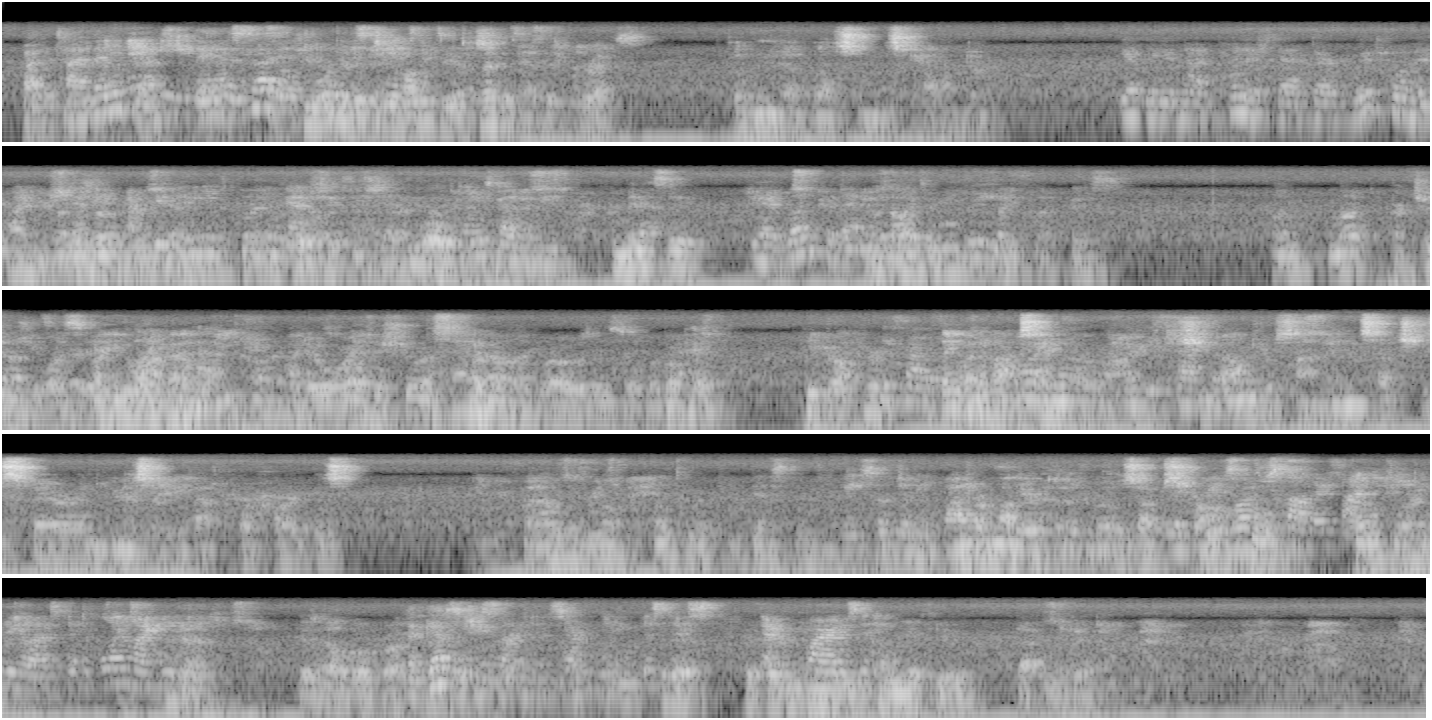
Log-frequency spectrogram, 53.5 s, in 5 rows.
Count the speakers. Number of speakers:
ten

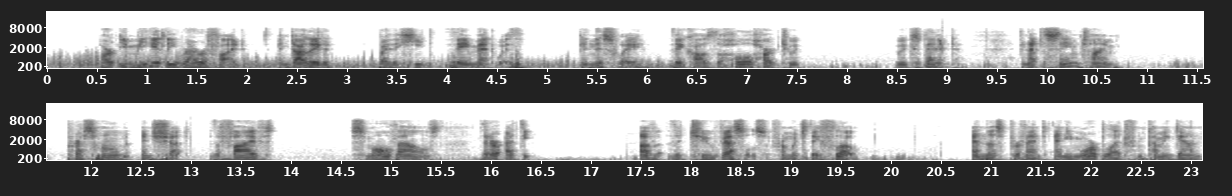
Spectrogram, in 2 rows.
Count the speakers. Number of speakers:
one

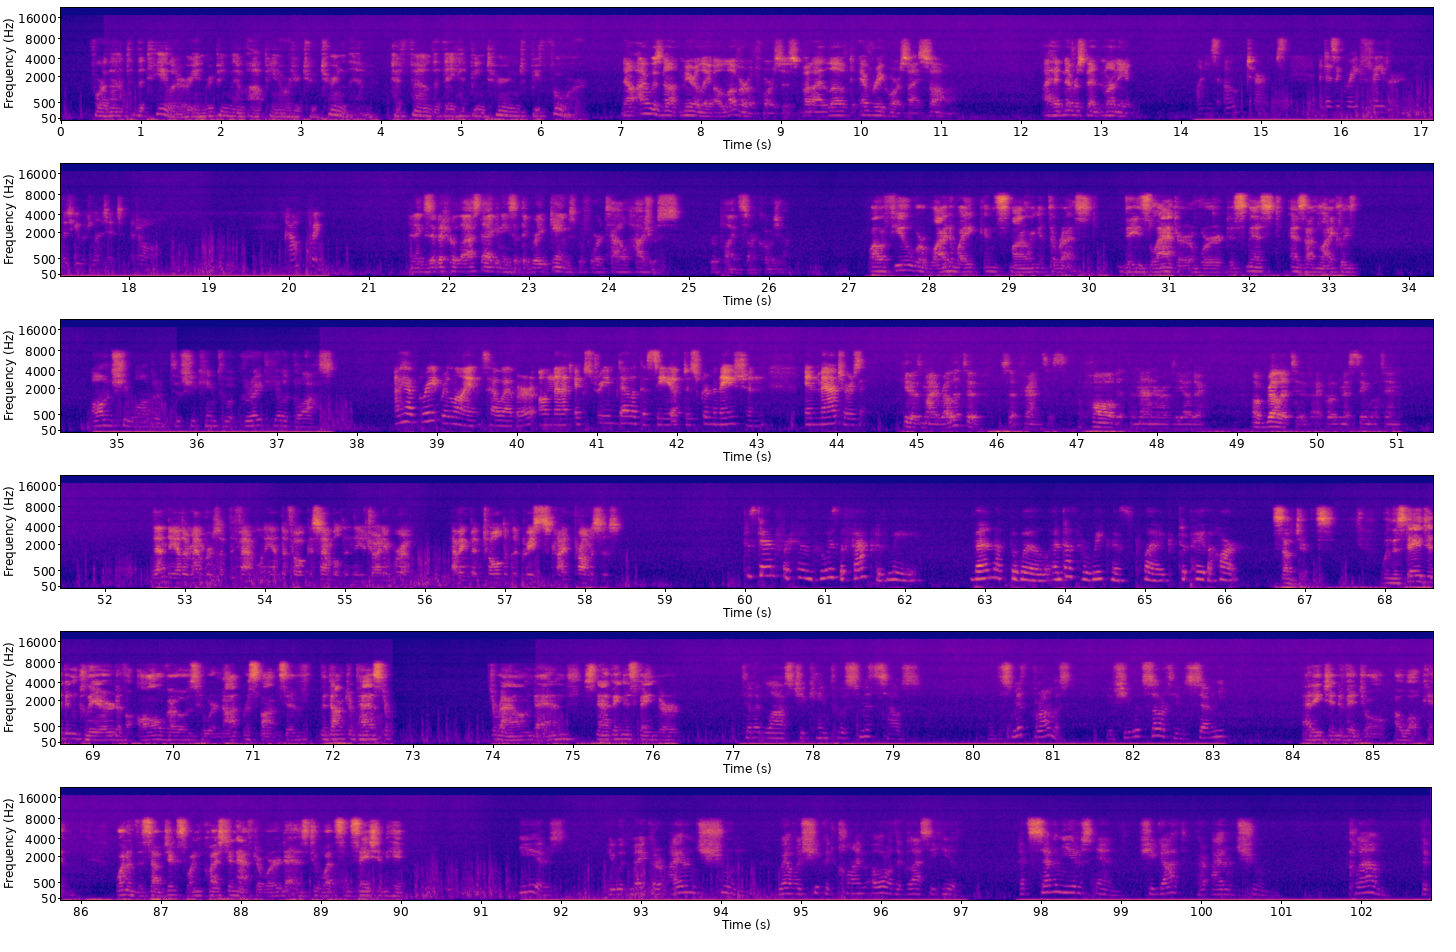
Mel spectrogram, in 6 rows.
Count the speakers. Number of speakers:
ten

